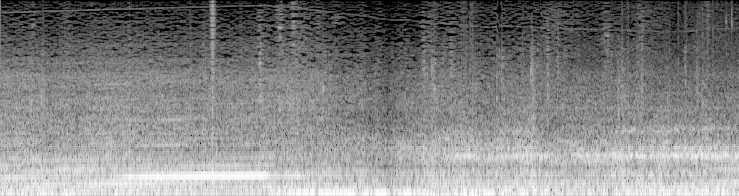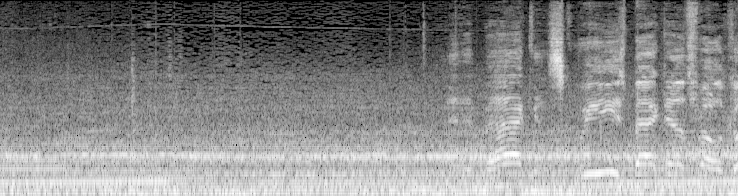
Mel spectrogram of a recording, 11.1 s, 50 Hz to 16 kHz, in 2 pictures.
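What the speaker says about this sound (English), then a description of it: "This new PDK transmission, you can feel how hard it shifts when you're in the Sport Plus mode." A Porsche 911 with PDK transmission in Sport Plus mode, its engine droning loud and close from the cabin as quick hard gear changes step the pitch, with a voice talking over it.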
